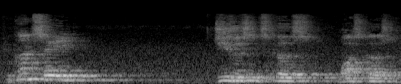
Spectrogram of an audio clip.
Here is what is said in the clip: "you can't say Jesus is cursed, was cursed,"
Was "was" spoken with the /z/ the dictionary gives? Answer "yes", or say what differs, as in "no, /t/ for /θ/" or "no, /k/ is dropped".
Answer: no, /s/ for /z/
